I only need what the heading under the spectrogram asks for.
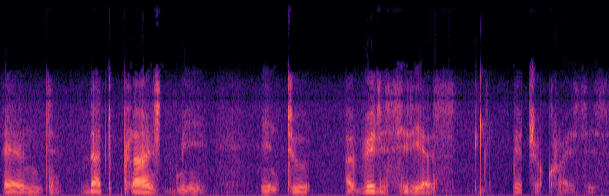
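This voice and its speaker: A middle-aged man with a Rwandan accent giving reflective personal testimony as an interview guest, earnest and measured, in formal phrasing, on slightly dull audio. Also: sits low, completely flat delivery, slight background noise.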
